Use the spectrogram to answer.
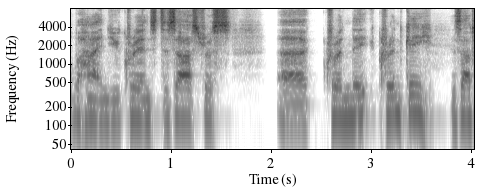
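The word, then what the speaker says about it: Krynky: Uh it's headlined uh UK intel behind Ukraine's disastrous uh ki krinki. Is that how you pronounce it?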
